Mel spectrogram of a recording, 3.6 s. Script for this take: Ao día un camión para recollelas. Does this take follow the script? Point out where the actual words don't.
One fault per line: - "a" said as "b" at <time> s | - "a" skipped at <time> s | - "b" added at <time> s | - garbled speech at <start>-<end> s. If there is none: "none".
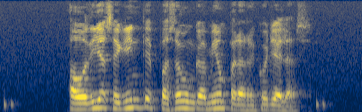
- "seguinte pasou" added at 1.1 s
